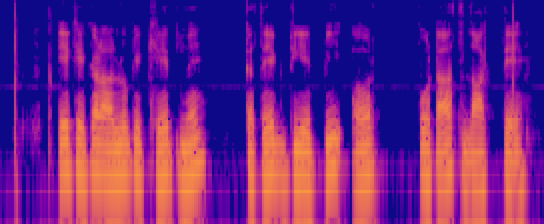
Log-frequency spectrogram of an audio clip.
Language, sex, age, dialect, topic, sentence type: Maithili, male, 18-24, Eastern / Thethi, agriculture, question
